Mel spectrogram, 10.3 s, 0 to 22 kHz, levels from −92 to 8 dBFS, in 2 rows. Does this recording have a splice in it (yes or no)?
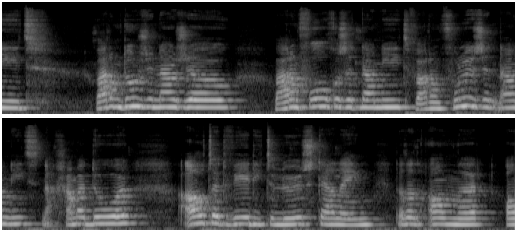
no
